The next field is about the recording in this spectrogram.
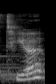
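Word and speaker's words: Tea: Woman in the Green Dress by, I'm gonna say her name is Tia. It's spelled T though, T-E-A.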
